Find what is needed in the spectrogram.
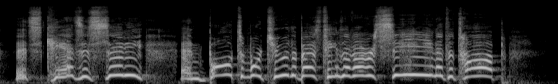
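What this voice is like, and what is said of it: Imitates another person's voice. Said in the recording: “this is just me imitating it now”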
